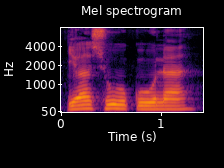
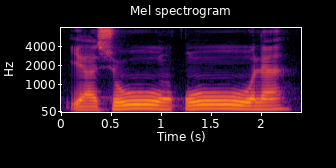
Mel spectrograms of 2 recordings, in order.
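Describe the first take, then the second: First: The vowel is kept short. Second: The vowel is held long. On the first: "Pasti tidak dibaca panjang" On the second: "Ini ada semua. Dhamma, waw sukun"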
